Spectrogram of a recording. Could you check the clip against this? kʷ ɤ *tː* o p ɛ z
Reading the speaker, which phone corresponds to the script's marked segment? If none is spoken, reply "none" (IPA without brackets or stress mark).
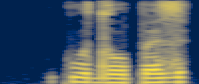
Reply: d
